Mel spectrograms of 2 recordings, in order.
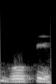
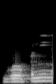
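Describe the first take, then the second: First: गोपी with no n, go-pee; correct -pee ending. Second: गोपनी with an extra n, gop-nee; wrong -ni ending. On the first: Teacher giving the correct word, गोपी ending in -pee. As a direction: end गोपी straight on pee. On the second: Teacher naming the error, गोपनी ending in -nee. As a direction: put ni at the end of गोपनी. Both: Shown as a demonstration. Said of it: "गोपनी नहीं".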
